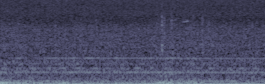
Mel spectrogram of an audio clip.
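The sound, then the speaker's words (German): A blue Subaru car drives along a street, giving a steady low rumble of engine and road noise that stays constant and fairly quiet throughout, with no talk. “Am Steuer des blauen Subaru sitzt Iyad. Er hat schon auf mich gewartet. Wir fahren am Zug vorbei.”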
